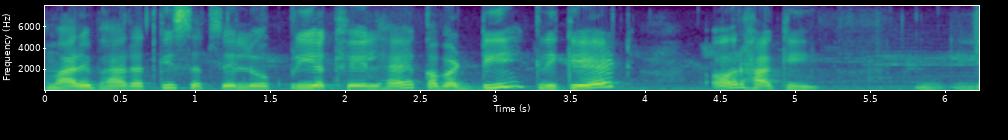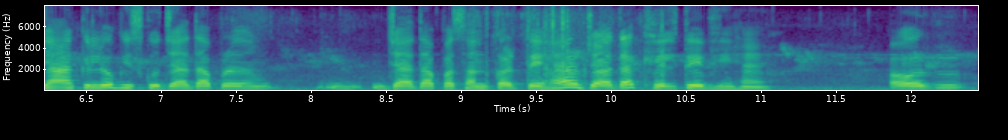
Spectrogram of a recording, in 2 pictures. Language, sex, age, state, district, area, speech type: Hindi, female, 30-45, Uttar Pradesh, Mirzapur, rural, spontaneous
